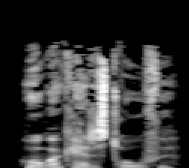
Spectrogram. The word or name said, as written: hungerkatastrofe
